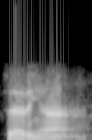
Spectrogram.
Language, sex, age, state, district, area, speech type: Tamil, male, 60+, Tamil Nadu, Salem, urban, conversation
